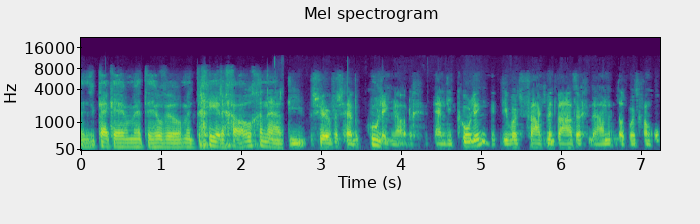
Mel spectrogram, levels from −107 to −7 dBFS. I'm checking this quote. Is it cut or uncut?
cut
